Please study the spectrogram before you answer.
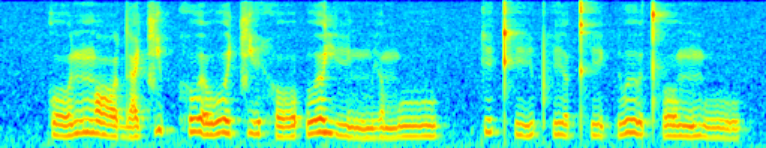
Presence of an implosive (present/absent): absent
